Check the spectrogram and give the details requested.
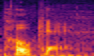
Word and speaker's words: poke: By the way, it is pronounced poke.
